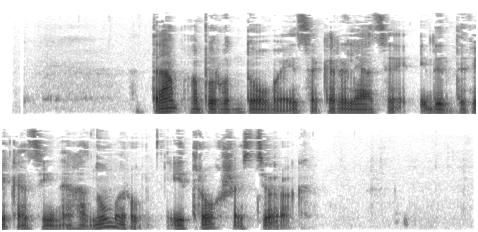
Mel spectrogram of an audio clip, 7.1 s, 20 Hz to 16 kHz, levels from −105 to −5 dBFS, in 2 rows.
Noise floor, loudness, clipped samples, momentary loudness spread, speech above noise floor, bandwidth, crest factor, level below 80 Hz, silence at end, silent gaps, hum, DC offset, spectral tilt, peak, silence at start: -74 dBFS; -29 LUFS; under 0.1%; 8 LU; 46 dB; 11.5 kHz; 26 dB; -54 dBFS; 1.25 s; none; none; under 0.1%; -5 dB/octave; -4 dBFS; 1.15 s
